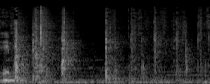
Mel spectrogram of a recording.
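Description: A deck of oracle cards being shuffled by hand, with a few light clicks of card edges in the first second.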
